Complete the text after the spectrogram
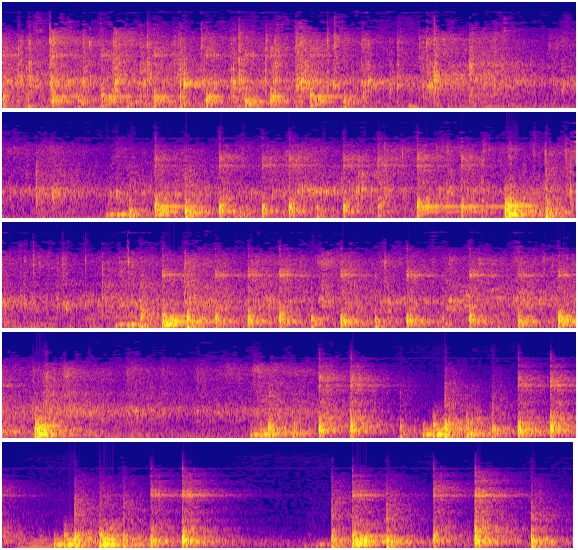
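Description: A piano plays a lively jazz line.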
